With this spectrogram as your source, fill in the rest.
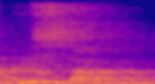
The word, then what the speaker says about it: listen: Meskipun tulisannya listen, tapi bacanya listen, huruf T-nya sama.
